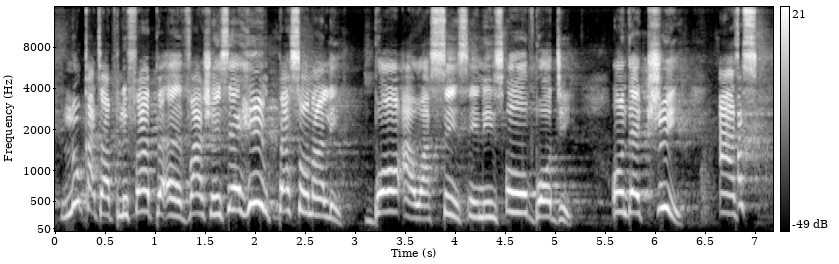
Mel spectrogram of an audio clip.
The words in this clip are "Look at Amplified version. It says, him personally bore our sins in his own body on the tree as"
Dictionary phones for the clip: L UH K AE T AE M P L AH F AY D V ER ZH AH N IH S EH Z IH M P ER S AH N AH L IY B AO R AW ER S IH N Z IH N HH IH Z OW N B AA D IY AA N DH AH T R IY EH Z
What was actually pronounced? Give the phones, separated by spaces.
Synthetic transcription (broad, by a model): L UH K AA T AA P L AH F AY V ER SH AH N S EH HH IH M P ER S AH N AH L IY B AO AW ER S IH N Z IH N HH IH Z OW N B AA D IY AA N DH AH T R IY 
